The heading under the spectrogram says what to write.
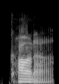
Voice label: "kana", American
